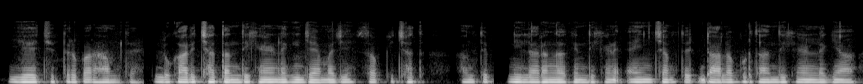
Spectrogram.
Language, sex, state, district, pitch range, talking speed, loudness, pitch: Hindi, male, Uttarakhand, Tehri Garhwal, 105-110 Hz, 195 wpm, -18 LUFS, 110 Hz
